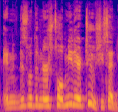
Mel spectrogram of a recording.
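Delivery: ordinary talk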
